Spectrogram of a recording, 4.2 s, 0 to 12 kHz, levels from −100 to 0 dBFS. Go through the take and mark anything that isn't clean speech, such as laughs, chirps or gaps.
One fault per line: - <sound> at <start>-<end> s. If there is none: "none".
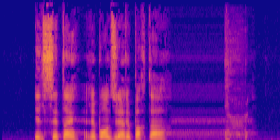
- cough at 3.3-3.8 s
